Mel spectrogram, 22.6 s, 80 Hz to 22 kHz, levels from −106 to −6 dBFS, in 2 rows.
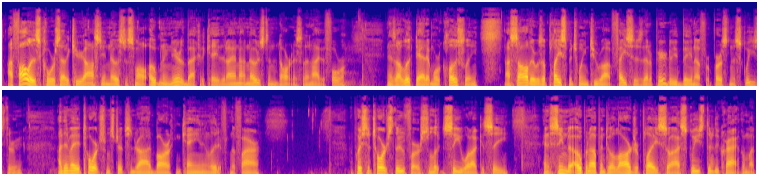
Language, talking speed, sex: English, 290 wpm, male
